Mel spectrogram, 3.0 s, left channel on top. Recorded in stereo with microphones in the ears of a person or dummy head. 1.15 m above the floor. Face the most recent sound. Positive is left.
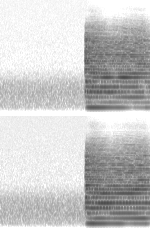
turn(degrees=70)  # may be behind; listen again after turning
